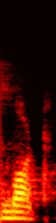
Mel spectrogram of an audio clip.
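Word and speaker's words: ⊥: So then we have this the start symbol, which is pronounced as bot.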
